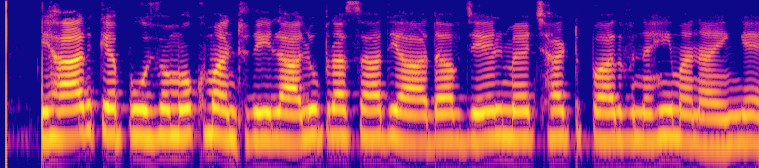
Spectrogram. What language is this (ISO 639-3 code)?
hin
